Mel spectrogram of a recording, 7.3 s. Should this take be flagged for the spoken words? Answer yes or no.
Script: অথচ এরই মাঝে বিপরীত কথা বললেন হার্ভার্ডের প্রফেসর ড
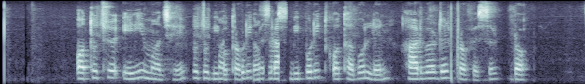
yes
